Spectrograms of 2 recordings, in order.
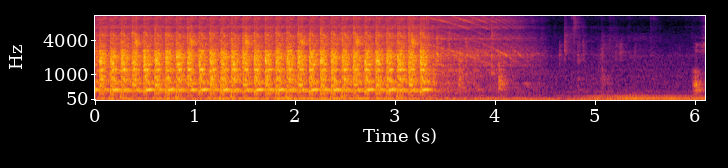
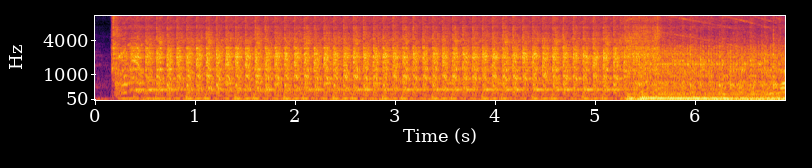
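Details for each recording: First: VW LT35 diesel van laid up four years, ignition on to open the pump stop solenoid while bleeding the fuel system: steady starter cranking about three beats a second for three seconds, stops without firing; cranks but no start. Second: VW LT35 camper van laid up four years, needs engine rebuild, Volvo alternator fitted, after priming fuel: several seconds of steady cranking, then catches into even, firmer diesel idle clatter; engine starting.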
